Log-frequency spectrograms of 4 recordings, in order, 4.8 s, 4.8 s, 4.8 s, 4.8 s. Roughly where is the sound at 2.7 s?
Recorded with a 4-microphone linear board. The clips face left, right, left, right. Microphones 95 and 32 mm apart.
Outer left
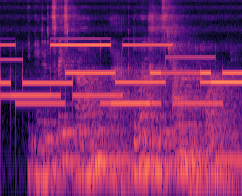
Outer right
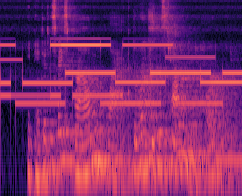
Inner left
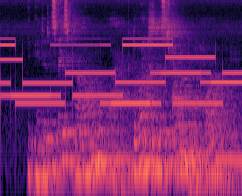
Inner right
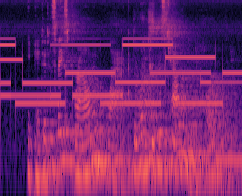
Centre.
